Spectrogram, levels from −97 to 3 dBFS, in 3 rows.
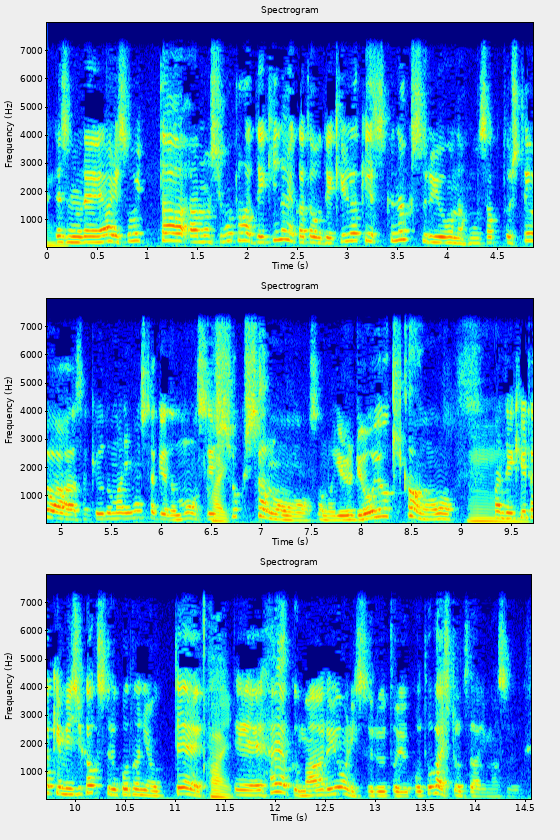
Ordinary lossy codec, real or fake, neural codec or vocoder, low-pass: none; real; none; 7.2 kHz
